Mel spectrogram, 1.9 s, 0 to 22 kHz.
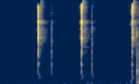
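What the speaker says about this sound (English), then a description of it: "is more or less the automatic shut off." A torque wrench clicks as it reaches its automatic shut-off while spark plugs are tightened on a Saab 9-3, with three sharp double clicks, each a quick pair, spaced about half a second apart in a quiet garage.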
